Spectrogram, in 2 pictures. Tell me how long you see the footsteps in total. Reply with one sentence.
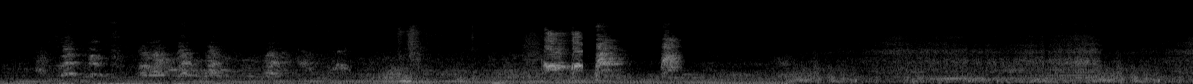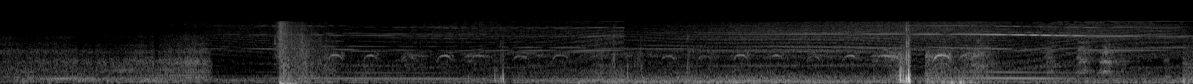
The footsteps can't be heard in this clip.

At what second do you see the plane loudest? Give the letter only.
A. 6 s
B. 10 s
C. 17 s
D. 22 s
D.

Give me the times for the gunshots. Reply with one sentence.
The gunshots can be heard from 14.7 to 15.3 s.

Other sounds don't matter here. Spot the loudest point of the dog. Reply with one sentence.
The volume of the dog peaks at 6 seconds.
